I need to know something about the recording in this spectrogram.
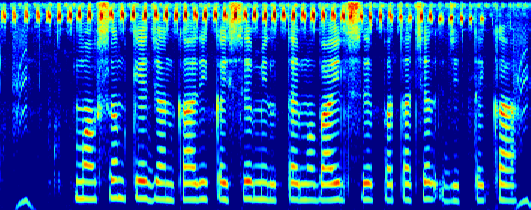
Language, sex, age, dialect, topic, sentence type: Magahi, female, 18-24, Central/Standard, agriculture, question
